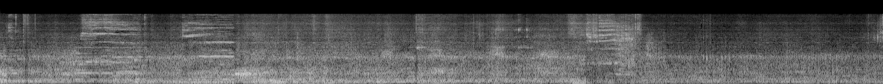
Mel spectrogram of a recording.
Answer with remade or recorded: remade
